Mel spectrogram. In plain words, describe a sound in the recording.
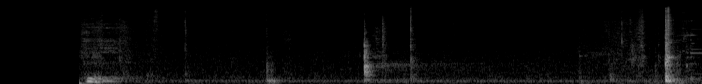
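Acoustic guitar strings are plucked and ring out.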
